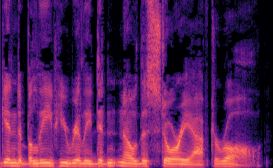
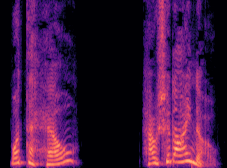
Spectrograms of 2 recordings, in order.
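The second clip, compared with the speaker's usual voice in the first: higher, startled outburst of disbelief; surprised; 13 semitones higher than usual. A narrator's reading. Tiftus startled when Parker asks how Joe died, surprised. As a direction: act caught off guard by the question. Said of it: "Tiftus seemed honestly surprised".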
